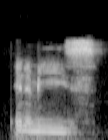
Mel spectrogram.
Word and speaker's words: enemies: And on enemies, make sure you get that Z sound. It's written in S, but it sounds like a Z in there.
